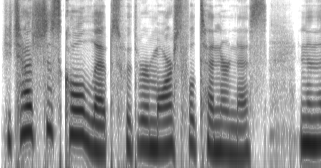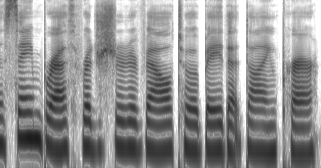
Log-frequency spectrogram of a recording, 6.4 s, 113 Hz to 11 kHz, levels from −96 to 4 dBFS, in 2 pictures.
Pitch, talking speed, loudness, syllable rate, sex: 205 Hz, 195 wpm, -17 LUFS, 5.3 syllables/s, female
